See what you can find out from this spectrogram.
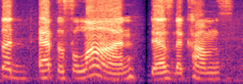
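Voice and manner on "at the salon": ordinary talk, nothing marked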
